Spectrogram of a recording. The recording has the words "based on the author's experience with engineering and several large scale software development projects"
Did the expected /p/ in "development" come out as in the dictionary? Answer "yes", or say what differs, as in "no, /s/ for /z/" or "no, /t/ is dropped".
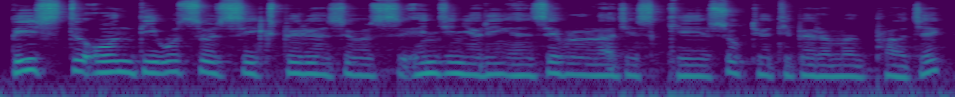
no, /p/ is dropped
